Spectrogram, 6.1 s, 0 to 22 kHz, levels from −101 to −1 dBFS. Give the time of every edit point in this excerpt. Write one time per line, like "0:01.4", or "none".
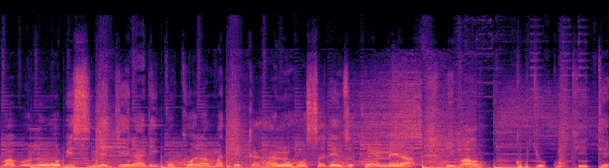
0:04.8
